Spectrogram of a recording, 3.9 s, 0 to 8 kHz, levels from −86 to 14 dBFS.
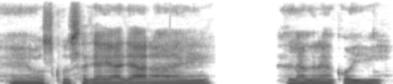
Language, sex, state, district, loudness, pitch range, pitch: Hindi, male, Chhattisgarh, Korba, -21 LUFS, 130-140 Hz, 135 Hz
